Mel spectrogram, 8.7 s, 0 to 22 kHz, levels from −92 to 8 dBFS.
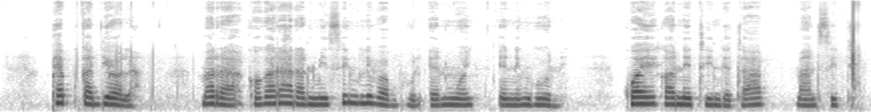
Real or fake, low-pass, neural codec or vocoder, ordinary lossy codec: real; none; none; none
